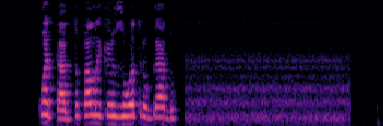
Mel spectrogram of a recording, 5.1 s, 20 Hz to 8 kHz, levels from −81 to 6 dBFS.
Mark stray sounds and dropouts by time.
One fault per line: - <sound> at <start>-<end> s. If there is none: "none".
none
